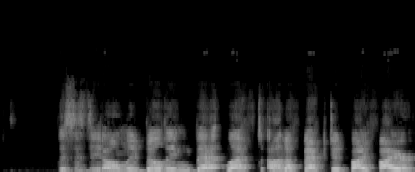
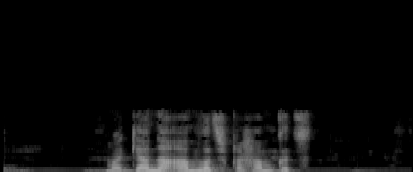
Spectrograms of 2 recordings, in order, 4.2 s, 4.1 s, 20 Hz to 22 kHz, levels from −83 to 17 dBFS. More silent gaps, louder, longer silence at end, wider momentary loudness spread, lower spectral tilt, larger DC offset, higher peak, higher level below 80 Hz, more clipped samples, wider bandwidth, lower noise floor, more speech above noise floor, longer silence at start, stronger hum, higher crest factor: neither; first, -16 LUFS vs -25 LUFS; second, 0 s vs 1.05 s; second, 10 LU vs 15 LU; second, -1.5 dB/octave vs -5 dB/octave; neither; first, -2 dBFS vs -8 dBFS; second, -76 dBFS vs -68 dBFS; neither; first, 10.5 kHz vs 8.2 kHz; about the same, -65 dBFS vs -67 dBFS; first, 49 dB vs 41 dB; second, 0.6 s vs 1.05 s; neither; second, 14 dB vs 20 dB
